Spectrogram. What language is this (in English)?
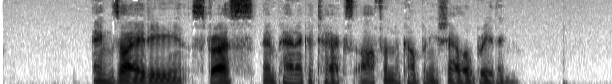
English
